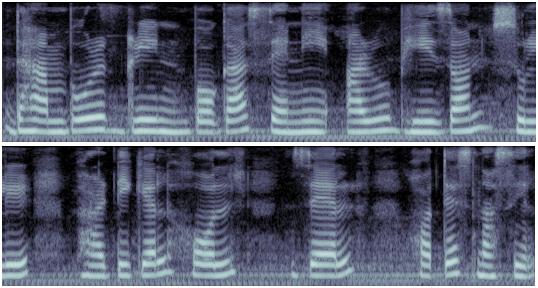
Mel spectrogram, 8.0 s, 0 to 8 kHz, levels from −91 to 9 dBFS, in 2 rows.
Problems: none marked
